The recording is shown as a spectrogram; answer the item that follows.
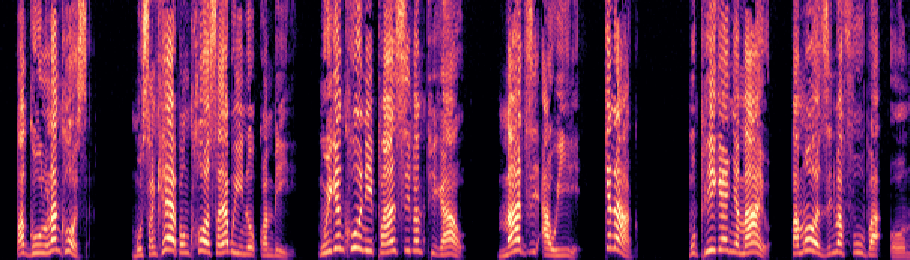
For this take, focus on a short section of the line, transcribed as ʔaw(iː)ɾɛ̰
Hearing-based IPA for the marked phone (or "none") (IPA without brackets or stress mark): iː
